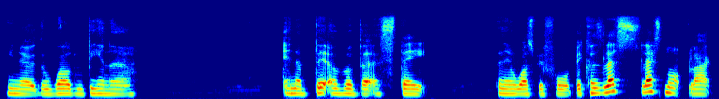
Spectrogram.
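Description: A young woman with a low voice co-hosts a casual podcast. She rambles in a relaxed way, full of "like" and "you know." The sound is close and dry. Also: normal speed, long pauses, dry recording. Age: young adult. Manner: rambling, laid-back, with many fillers. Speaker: podcast co-host.

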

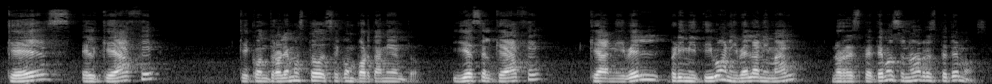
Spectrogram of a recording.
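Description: A man giving a motivational self-help lesson, speaking directly to the viewer and acting out examples. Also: fairly high pitch. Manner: direct, addresses the viewer as tú, demonstrates voices.

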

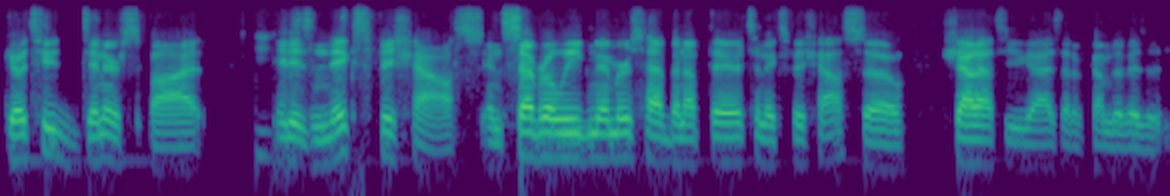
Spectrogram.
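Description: A man's voice: fairly low pitch, normal speed, no room sound, dull audio. A young man, a guest on a podcast, chatting casually and laid-back with lots of hesitant fillers. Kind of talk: casual chat.

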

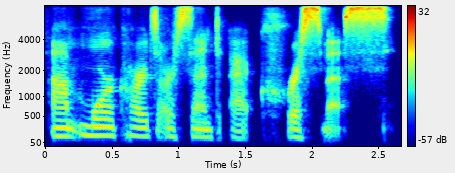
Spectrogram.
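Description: A woman's voice: extremely low pitch, fairly even intonation, takes it slowly, vocal fry, a little mellow, no room sound, clean studio sound. A woman co-hosting a podcast, talking casually and emphatically, with frequent restarts and asides. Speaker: podcast co-host.

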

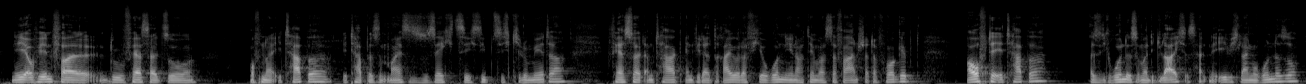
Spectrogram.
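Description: An enduro rider in his twenties from Saxony-Anhalt, eastern Germany, talks fast as a podcast guest, his fairly low voice slightly mellow and steady in tone. It's a casual chat full of rambling, frequent laughter and slang.

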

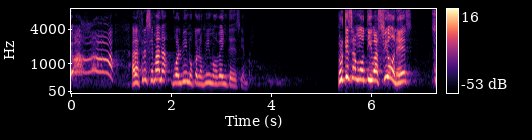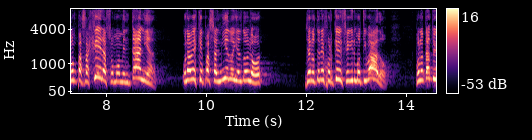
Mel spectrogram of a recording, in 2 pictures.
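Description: A man preaching a sermon, animated and sarcastic, leading the congregation in call-and-response. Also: very high voice, vocal fry. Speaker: pastor.

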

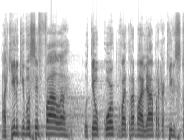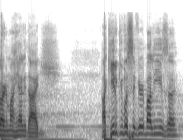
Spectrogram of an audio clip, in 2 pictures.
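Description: High-voiced Brazilian preacher in a hall. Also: male voice, moderate pace. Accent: Brazilian Portuguese. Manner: emphatic, addresses listeners directly. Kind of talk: motivational sermon. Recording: reverberant hall.

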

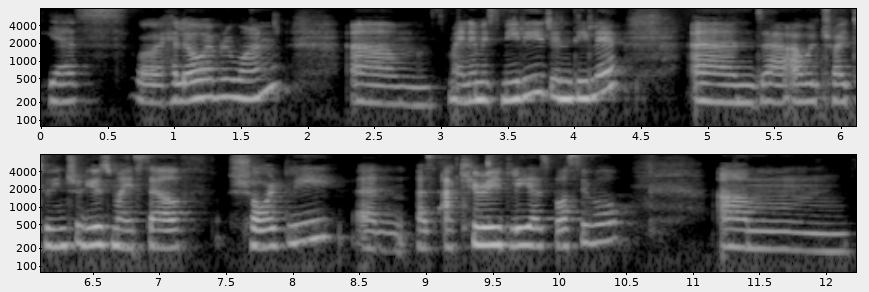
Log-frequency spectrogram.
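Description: Woman from Argentina, yoga teacher; gentle, reflective podcast guest, mid pitch. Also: unhurried. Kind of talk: casual conversational interview.

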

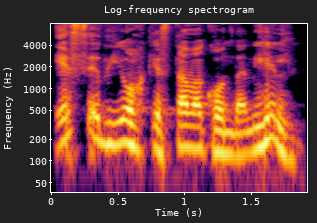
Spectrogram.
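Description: A male pastor delivering a sermon with a high-pitched voice. He preaches emphatically and keeps calling the congregation to say phrases back with him. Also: expressive, a little slow, dark tone, husky.

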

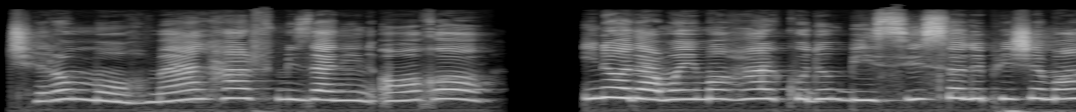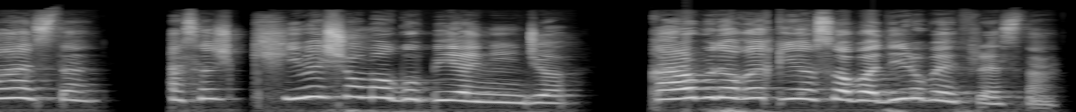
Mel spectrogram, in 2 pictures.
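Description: A woman voicing an indignant older aristocratic lady who scolds in rapid bursts. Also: extremely high pitch, pitched above the performer's own voice.

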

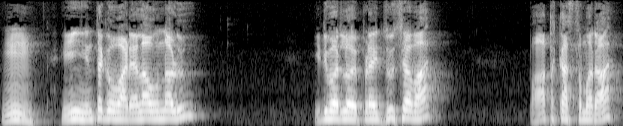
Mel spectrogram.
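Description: A man voicing a short-tempered male boss who barks loud, demanding questions and orders. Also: sits high, unhurried, voice pushed up. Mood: impatient, demanding.

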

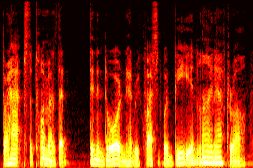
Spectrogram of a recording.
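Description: In this scripted audiobook, a man narrates fantasy fiction dramatically in a deep, husky, rough-edged voice. He keeps a moderate pace, and his tone is mellow.

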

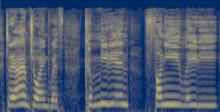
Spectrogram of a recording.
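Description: Female podcast host, higher-pitched but hoarse from laryngitis, casual and slangy, close dry sound. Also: steady tone, slow, mellow, no echo. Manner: sweary, slangy. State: hoarse with laryngitis, voice partly lost. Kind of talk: casual, joking interview chat.

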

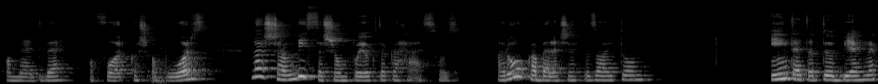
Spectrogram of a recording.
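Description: Woman reading a storybook aloud. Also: mid-range voice. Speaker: narrator. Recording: roomy echo.

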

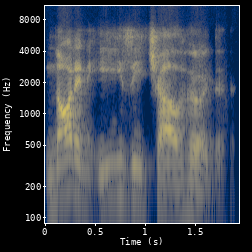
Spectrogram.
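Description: A man's voice: a little high, slow, bright, forceful tone, breathy edge, muffled recording. A man in his sixties from Malaysia, a pastor speaking as an interview guest, earnest and reflective as he tells his life story. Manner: earnest, reflective, with frequent restarts.

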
